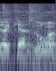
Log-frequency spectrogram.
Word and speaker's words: Akaso: Donc Akaso, c'est une marque Akaso, je pense que ça se prononce, c'est une marque chinoise qui fait une caméra embarquée type GoPro 4K.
